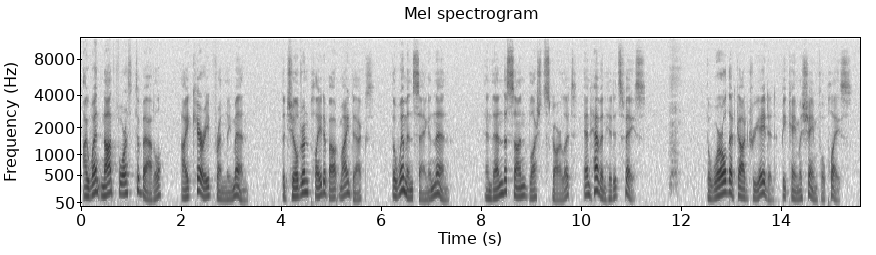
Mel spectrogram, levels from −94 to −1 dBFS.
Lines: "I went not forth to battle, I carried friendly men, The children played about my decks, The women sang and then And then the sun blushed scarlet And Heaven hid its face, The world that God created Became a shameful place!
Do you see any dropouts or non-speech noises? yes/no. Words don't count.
yes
